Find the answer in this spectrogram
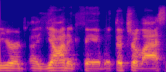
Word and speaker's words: Janak: the people out there your last name is pronounced Yannick that's correct Yannick and it's spelled with a J so I was gonna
